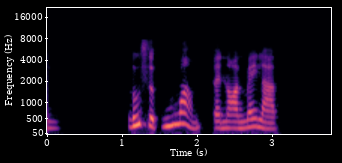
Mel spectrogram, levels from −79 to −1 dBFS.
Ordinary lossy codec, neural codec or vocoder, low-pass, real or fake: none; codec, 16 kHz, about 1 kbps, DyCAST, with the encoder's durations; none; fake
